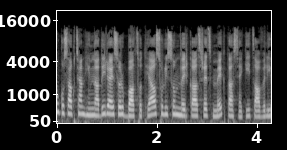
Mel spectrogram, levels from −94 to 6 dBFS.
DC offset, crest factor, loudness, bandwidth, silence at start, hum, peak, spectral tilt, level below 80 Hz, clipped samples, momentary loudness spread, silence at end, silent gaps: under 0.1%; 18 dB; -19 LUFS; 13.5 kHz; 0 s; none; -2 dBFS; -2.5 dB/octave; -50 dBFS; under 0.1%; 5 LU; 0 s; none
